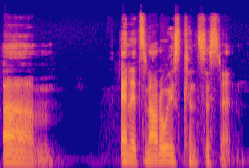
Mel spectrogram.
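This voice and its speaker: Low-voiced woman podcast co-host. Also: takes it slowly, clean tone, no room sound, clean studio sound. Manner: many short agreeing replies, plain-spoken. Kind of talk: casual chat about books.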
